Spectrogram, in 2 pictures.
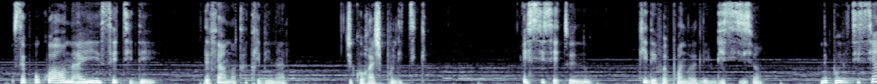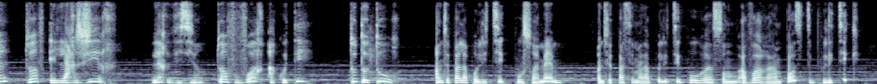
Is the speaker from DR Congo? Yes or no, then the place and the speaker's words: yes; DR Congo; moved away as an adult; now in Belgium; Je viens de la République démocratique du Congo. J'ai vu que les choses ne tournaient pas bien et il n'y avait pas moyen de vivre dans mon pays et j'ai aussi quitté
